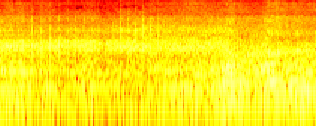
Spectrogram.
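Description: Sound effects for a Predator-costume stage entrance, played over a hall's loudspeakers: a steady high-pitched electronic tone held over a dark rumbling background, easing off near the end.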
